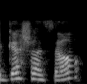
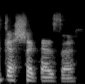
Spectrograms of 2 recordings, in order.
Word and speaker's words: Gachagaza: Notre troisième panéliste aujourd'hui est Madame Denise Gachaza. Je ne sais pas si je prononce correctement le nom, je m'excuse si ce n'est pas le cas. Denise, est-ce que vous êtes avec nous? Oui, c'est Denise Gachagaza.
